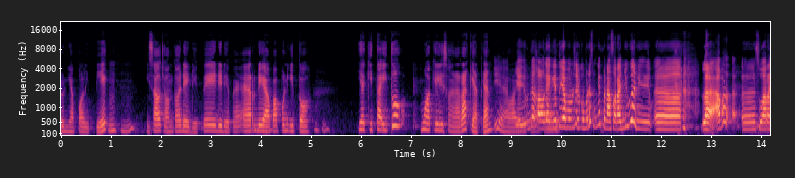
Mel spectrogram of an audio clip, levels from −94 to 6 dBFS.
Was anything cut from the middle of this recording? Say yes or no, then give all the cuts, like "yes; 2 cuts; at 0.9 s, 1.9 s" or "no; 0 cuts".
yes; 1 cut; at 9.0 s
